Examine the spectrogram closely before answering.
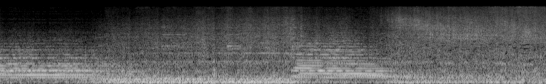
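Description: Diesel locomotives rumble and roar past close by.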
